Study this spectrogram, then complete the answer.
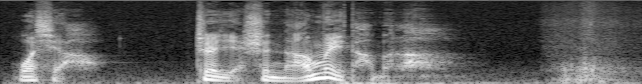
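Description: A middle-aged man answers calmly, close by.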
